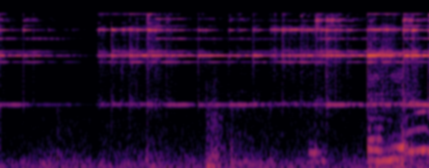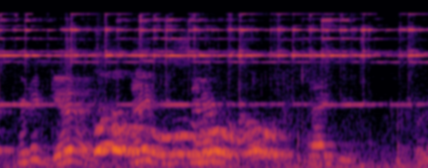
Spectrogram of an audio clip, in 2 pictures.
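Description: A Salvation Army bell ringer's handbell ringing continuously with a high, steady ring, after a sudden cut in the sound just under a second in; a voice joins from about three seconds in.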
